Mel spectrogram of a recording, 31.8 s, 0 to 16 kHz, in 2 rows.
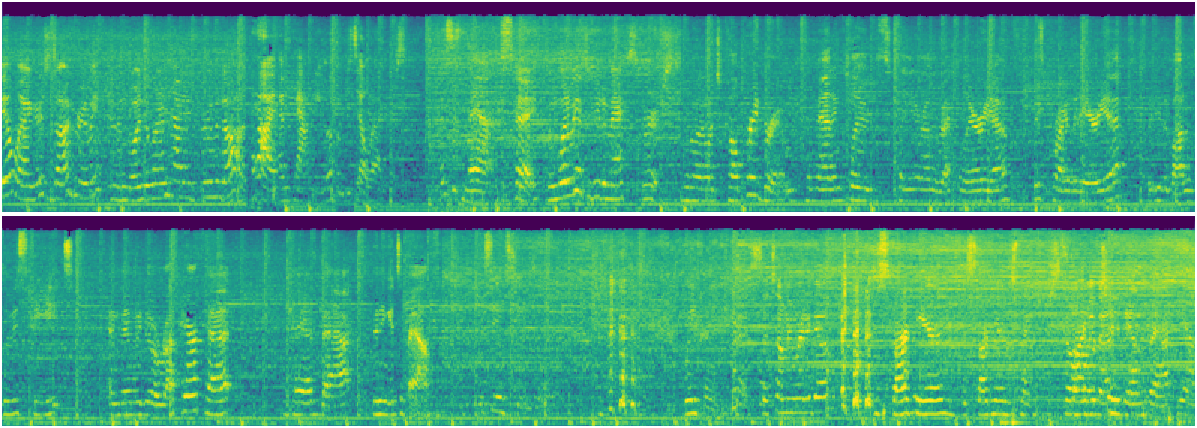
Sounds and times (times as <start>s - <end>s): Music: 0.0s - 31.8s.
